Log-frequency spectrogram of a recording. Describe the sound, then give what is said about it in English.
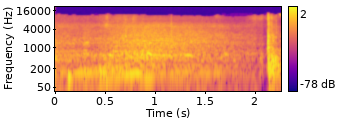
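The engine of a rented moving truck loaded with sedum rolls runs as a low, fairly quiet rumble, partly under talk, with a sudden louder burst near the end. “fire up a rented moving truck full of sedum rolls”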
